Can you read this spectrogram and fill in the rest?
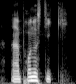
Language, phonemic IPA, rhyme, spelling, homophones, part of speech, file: French, /pʁɔ.nɔs.tik/, -ik, pronostic, pronostics, noun, Fr-pronostic.ogg
- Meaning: prognosis (all meanings)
